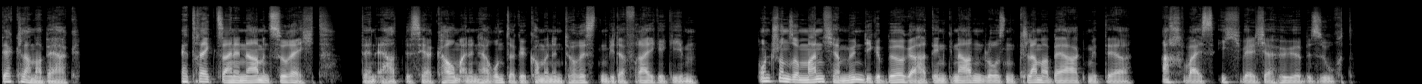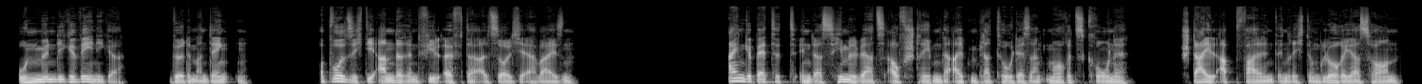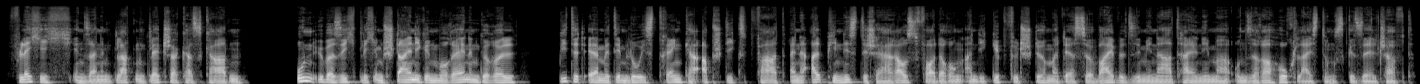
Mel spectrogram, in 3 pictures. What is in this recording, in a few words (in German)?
Kommentar, Neutral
